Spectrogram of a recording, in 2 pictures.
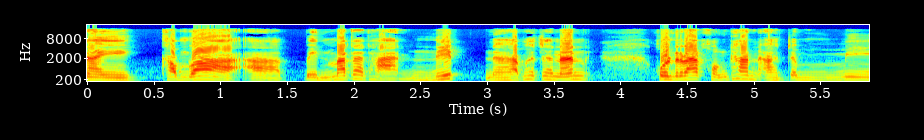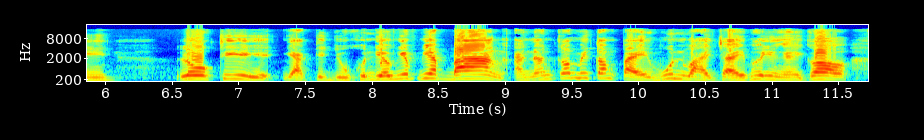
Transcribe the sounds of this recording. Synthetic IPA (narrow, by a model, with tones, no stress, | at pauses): na˧jkʰa˧mwaː˥˩ʔaː˨˩pe˨nmaː˥˩t̪̚ːɾa˧t̪ʰa̰ː˩˦nːi˦˥t̪̚na˦˥kʰa˦˥pʰɔ˦˥t͡ɕʰa˧na˦˥n | kʰo˧nɾa˦˥kʰːɔː˩˦ŋt̪ʰa˥˩nʔaː˨˩t̪̚t͡ɕa˨˩miː˧ | loː˥˩k̚t̪ʰiː˥˩jaː˨˩k̚t͡ɕa˨˩juː˨˩kʰo˧ndi˧əwŋi˥˩p̚ŋi˥˩əp̚baː˥˩ŋʔa˧nːa˦˥˨nkɔː˥˩ma˥˩jt̪ɔ˥˩ŋpa˧jwu˥˩nwaː˨˩˦jt͡ɕa˧jpʰɔ˦˥ja˧ŋːa˧jkɔː˥˩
